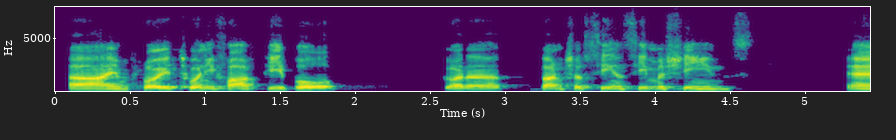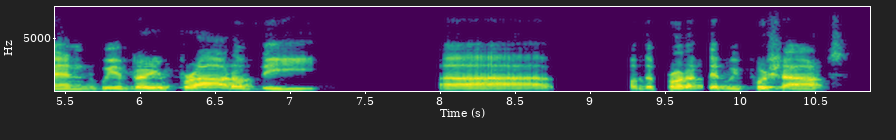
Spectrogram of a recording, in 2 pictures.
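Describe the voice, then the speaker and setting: A man speaks with a South African accent at a fairly slow pace. His speech has long, frequent pauses. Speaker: suspension company founder. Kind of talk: live show interview.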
